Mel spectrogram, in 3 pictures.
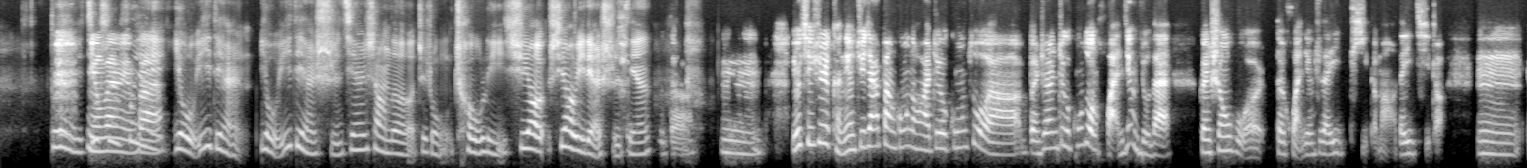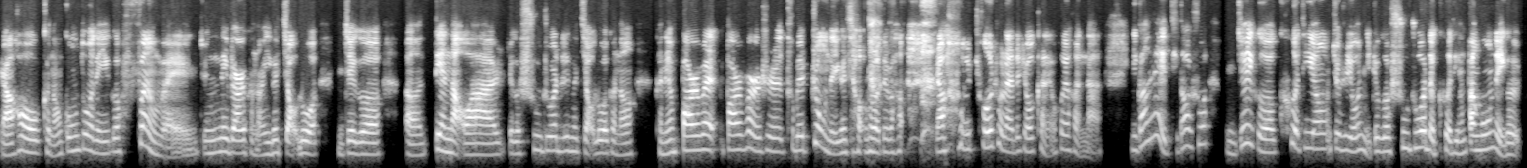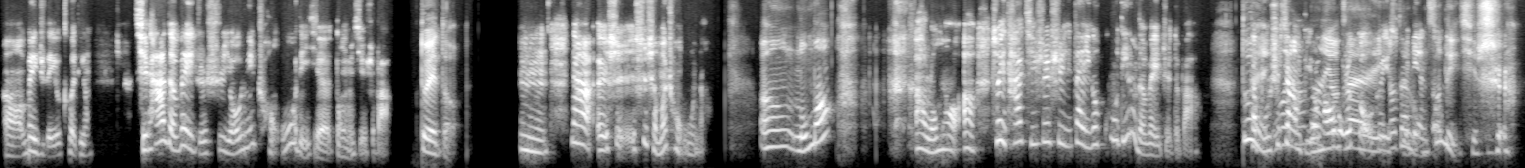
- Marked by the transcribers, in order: chuckle; chuckle; laughing while speaking: "一个角落对吧？然后抽出来的时候"; chuckle; tapping; chuckle; laughing while speaking: "其实"
- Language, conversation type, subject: Chinese, podcast, 你会怎样布置家里的工作区，才能更利于专注？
